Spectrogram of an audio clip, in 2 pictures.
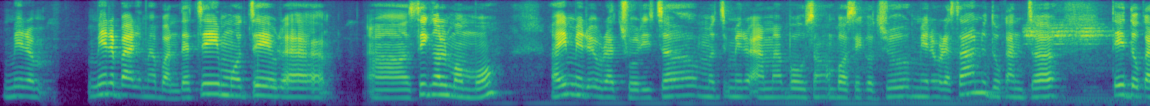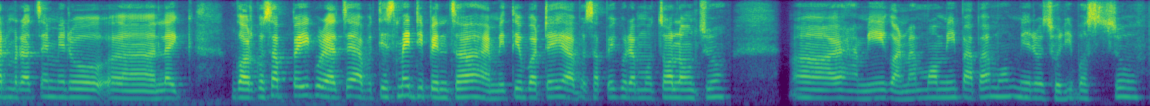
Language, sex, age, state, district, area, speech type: Nepali, female, 45-60, West Bengal, Kalimpong, rural, spontaneous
